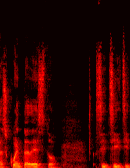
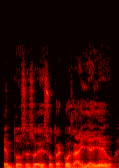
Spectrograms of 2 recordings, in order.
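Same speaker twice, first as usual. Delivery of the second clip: ordinary delivery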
